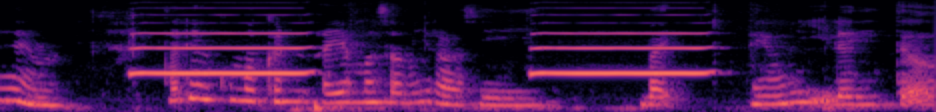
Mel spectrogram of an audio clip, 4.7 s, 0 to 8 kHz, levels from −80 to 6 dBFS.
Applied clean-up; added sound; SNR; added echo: none; Wind instrument, woodwind instrument; -4 dB; none.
